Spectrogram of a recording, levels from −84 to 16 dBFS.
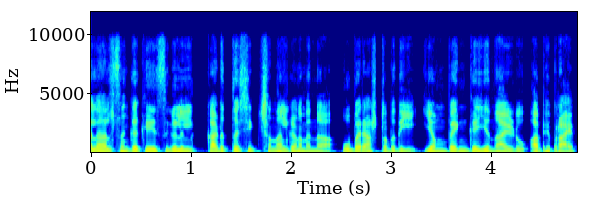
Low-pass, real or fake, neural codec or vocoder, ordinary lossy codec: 9.9 kHz; fake; vocoder, 22.05 kHz, 80 mel bands, WaveNeXt; none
